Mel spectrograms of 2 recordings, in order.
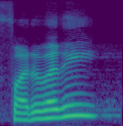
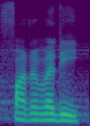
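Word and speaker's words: February: Next फरवरी हम English में इसको बोला जाता है फरी। तो इसमें जो पहला आर होता है वो साइलेंट होता है।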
